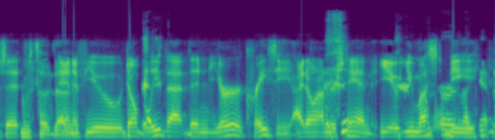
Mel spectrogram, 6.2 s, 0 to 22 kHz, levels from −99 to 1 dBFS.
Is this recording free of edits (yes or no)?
yes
